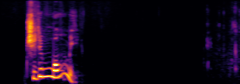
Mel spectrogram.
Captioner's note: none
